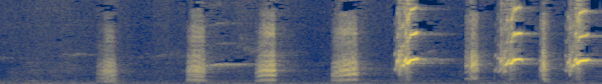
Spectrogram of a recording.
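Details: Javan myna master song meant to draw out young birds: spaced harsh, broad rasping notes, then brighter clipped whistles with sharp upward flicks, all in quick uneven rhythm.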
